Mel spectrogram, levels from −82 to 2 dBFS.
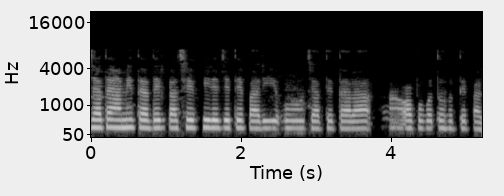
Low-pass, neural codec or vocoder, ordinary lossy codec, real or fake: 7.2 kHz; none; MP3, 32 kbps; real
